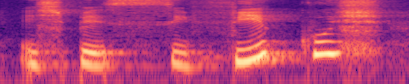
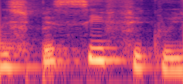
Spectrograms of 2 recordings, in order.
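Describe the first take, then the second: First: The stress is not on the third-to-last syllable. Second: The stress is on the third-to-last syllable. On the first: The speaker calls it wrong. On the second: The speaker calls it right.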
